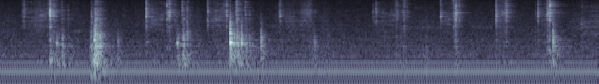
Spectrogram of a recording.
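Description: Hand-held carrot peeler scraping the hard skin off a raw butternut squash in short, irregular strokes, about two or three a second, with a brief lull around three seconds in.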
